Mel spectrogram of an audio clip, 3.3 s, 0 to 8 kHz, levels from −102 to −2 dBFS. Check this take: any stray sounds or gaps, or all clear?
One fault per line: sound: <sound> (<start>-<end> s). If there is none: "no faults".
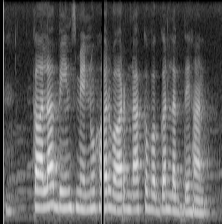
sound: dropout (1.5-1.6 s)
